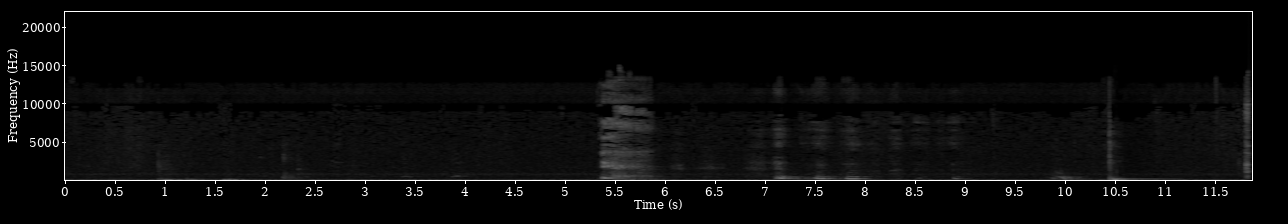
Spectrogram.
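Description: An elderly man speaks haltingly into a microphone, his voice breaking with emotion.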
